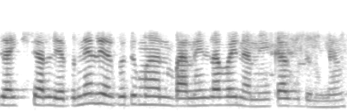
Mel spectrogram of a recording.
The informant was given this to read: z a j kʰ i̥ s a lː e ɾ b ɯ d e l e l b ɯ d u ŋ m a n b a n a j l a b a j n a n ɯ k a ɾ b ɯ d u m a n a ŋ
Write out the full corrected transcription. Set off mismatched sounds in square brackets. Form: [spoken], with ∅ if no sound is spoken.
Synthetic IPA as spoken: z a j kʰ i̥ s a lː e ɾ b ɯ [n] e l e [ɾ] b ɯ d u [∅] m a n b a n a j l a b a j n a n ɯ k a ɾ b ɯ d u m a n a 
